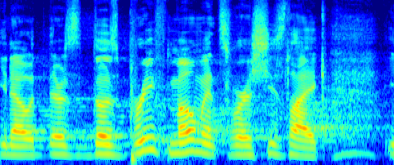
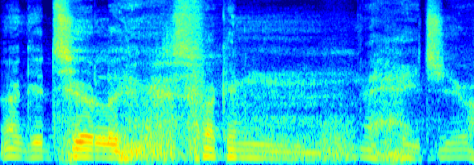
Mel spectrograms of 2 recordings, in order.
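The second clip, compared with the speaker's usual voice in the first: deep, raspy voice at a very slow pace; 6 semitones lower, 3 dB quieter than usual. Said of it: "It probably would be raspier than that, though. ... like a [name]".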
